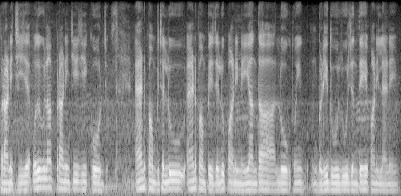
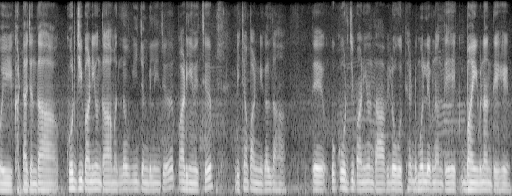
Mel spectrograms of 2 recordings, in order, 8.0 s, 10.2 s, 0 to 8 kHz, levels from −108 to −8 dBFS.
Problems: constant background noise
